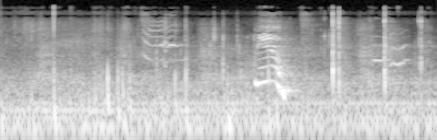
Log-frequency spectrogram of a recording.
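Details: Kittens mew in a small room: brief high chirping mews, then a louder harmonic cry sliding downward, and a short final mew, with a person talking softly and light knocks nearby.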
